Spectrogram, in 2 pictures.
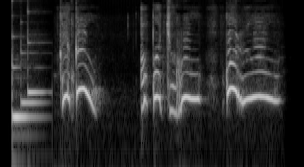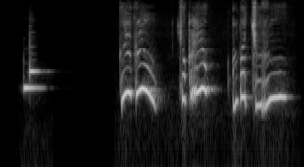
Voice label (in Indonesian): nada dering kiw kiw cukurukuk anak kecil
